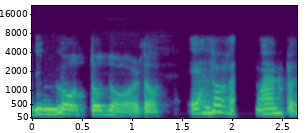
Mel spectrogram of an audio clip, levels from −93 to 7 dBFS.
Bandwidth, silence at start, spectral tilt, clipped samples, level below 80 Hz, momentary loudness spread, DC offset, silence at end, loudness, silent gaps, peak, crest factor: 7.2 kHz; 0 s; -8.5 dB/octave; under 0.1%; -66 dBFS; 7 LU; under 0.1%; 0 s; -19 LUFS; none; -6 dBFS; 12 dB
